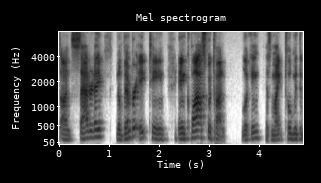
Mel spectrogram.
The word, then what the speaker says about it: Quasqueton: In fact, I just asked him how to pronounce Quasqueton, which is how I've been pronouncing it for the last 40 years.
